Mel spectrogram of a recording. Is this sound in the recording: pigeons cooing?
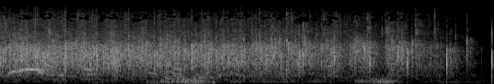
no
